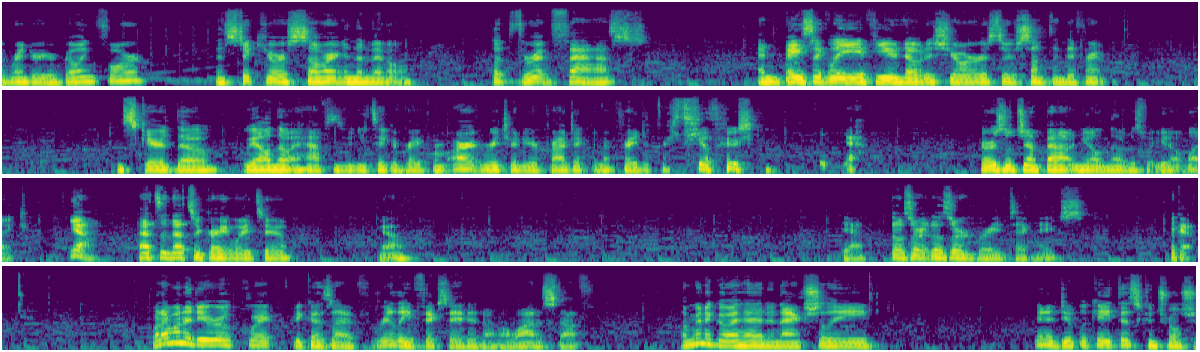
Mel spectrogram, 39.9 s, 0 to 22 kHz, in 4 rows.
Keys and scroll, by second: 32.7 shift+f, 33.1 shift+f, 37.0 shift+f, 38.9 ctrl+shift+d.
